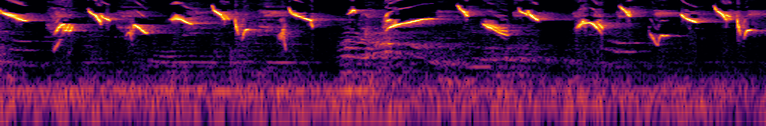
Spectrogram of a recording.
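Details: Canary, known locally as kenari, pouring out a fast series of high swooping whistles and sharp chirps, with a short harsh burst midway; steady low hum in the background.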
